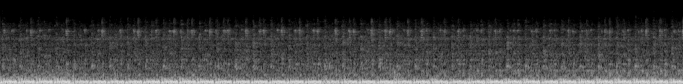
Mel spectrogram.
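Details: LS V8 swap, new ECU; loud low V8 running rough with uneven stumbling pulse at idle; misfire because the coil pack was mounted upside down, crossing the coil wiring.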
